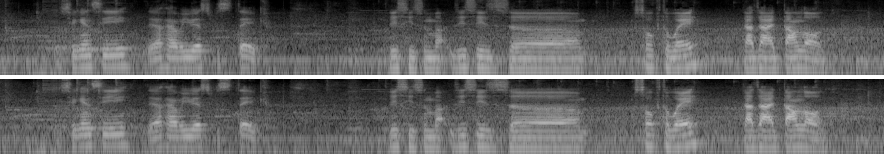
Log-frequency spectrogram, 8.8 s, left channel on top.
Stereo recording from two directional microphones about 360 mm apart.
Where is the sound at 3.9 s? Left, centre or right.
Centre.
